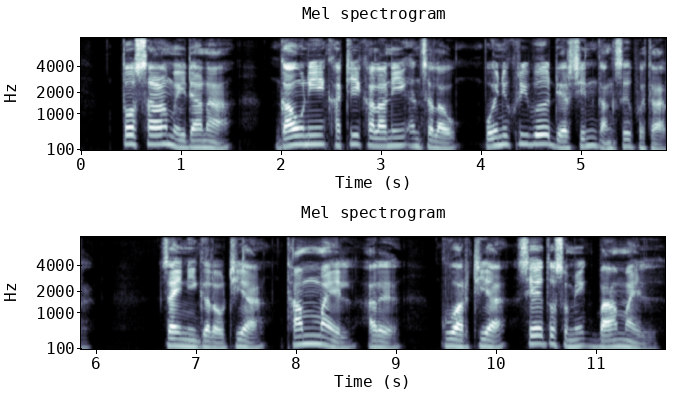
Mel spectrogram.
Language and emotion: Bodo, neutral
